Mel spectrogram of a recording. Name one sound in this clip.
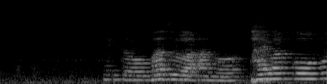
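A young woman speaks brightly into a microphone close by.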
